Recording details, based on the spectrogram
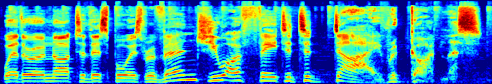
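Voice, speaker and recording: An actor playing a coldly courteous game villain with formal, archaic, taunting speech who preaches like a false prophet. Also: male voice, fairly high pitch, big pitch swings, a little slow. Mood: coldly mocking. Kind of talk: English video game voice acting. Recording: music under the voice.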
